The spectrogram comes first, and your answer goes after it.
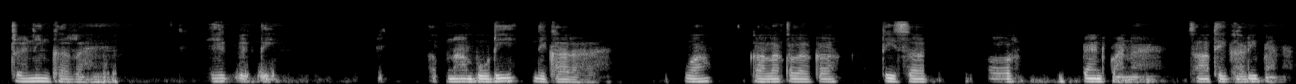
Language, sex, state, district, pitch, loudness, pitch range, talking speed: Hindi, male, Chhattisgarh, Sarguja, 130 Hz, -21 LUFS, 125-140 Hz, 115 wpm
